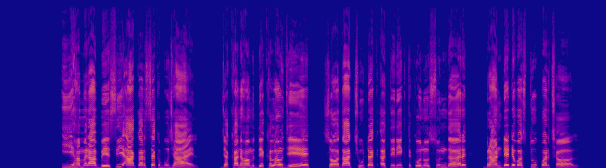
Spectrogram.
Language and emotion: Maithili, happy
